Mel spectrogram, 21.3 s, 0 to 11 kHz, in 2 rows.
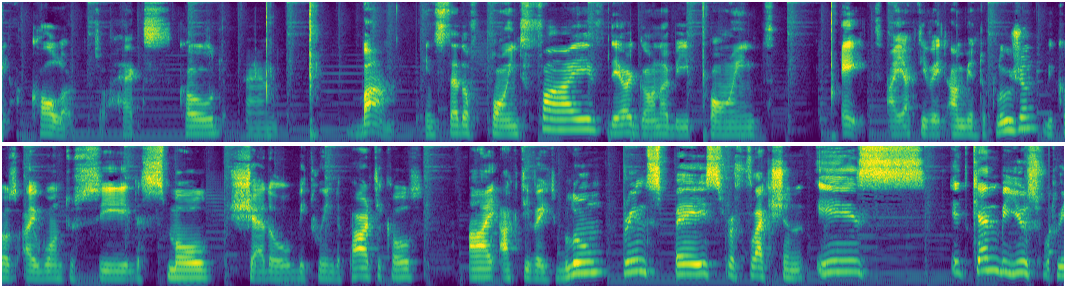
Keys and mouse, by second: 4.1-8.8 drag, 16.2 click.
